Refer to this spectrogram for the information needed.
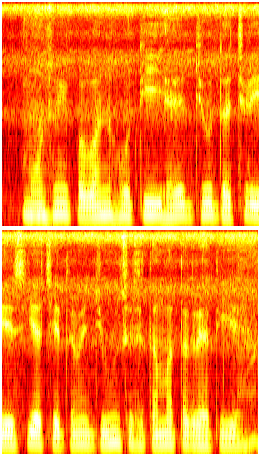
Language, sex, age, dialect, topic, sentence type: Hindi, male, 31-35, Kanauji Braj Bhasha, agriculture, statement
